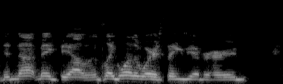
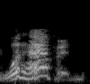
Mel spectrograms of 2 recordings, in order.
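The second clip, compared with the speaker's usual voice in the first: high, loud mock demand; a hammed-up bewildered bandleader asking; 9 semitones higher, 5 dB louder than usual. [name] asking the band what happened, mock indignant. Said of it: "And then he's like".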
